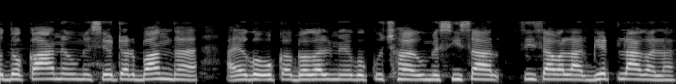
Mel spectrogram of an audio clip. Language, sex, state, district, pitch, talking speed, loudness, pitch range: Magahi, female, Bihar, Samastipur, 230 Hz, 185 wpm, -16 LUFS, 225-240 Hz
